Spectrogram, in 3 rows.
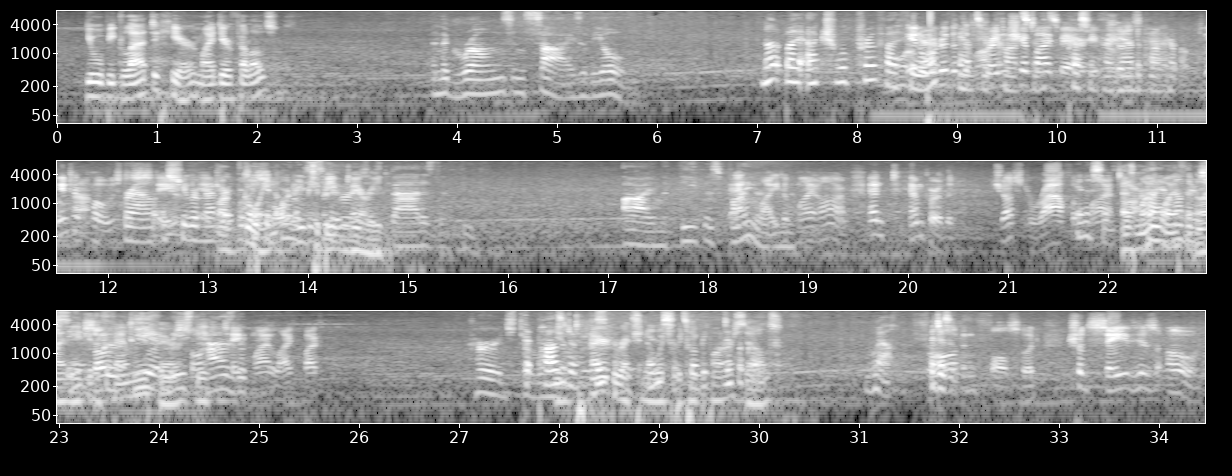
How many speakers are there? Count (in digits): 5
